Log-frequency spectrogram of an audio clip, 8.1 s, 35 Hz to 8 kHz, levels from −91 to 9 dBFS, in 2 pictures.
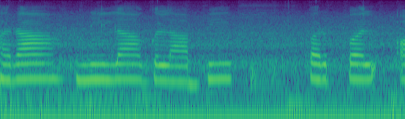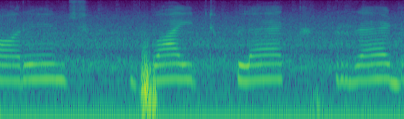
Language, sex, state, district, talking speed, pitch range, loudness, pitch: Hindi, female, Haryana, Charkhi Dadri, 65 wpm, 205-215 Hz, -22 LUFS, 215 Hz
